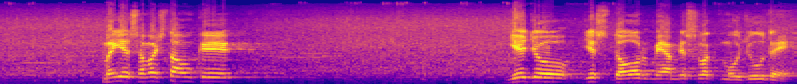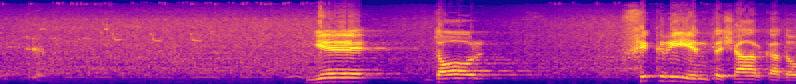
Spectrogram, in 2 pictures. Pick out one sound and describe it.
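An elderly man speaks forcefully through a microphone and loudspeakers, in bursts with pauses.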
